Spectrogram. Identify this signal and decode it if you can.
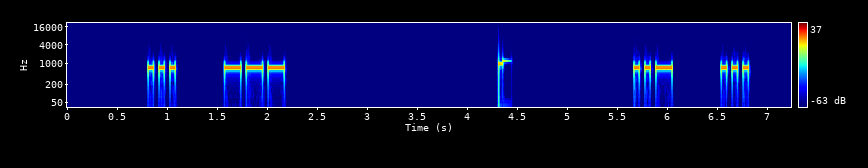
Morse code, heard as a keyed tone, about 22 wpm, spaced as for 12 wpm, 700 Hz. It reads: SO US
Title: 3x Character Spacing - Top 500 Words - 22wpm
